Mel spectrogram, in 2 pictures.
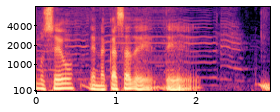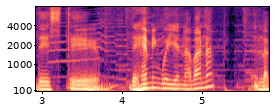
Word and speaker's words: Hemingway: En buen lenguaje coloquial cubano dijo: adiós Hemingway, o sea, con J y con G y diéresis en la U, que en acento cubano,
